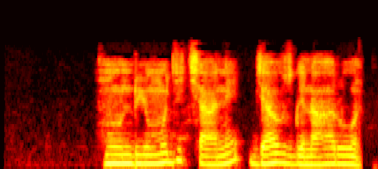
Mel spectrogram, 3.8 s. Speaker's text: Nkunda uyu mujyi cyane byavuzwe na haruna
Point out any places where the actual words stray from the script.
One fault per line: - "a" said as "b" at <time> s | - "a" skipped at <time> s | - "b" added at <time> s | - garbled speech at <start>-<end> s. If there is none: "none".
none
